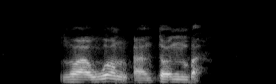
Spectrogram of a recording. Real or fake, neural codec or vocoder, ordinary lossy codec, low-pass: fake; codec, 24 kHz, 6 kbps, HILCodec; MP3, 48 kbps; 7.2 kHz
